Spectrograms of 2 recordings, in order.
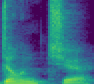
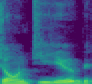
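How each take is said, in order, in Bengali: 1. দুটো শব্দ দ্রুত একসাথে মিশিয়ে বলা হয়। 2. দুটো শব্দ সম্পূর্ণ ও আলাদাভাবে বলা হয়। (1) "দ্রুত বললে" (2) "ডোন্ট ইউ বিকামস"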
